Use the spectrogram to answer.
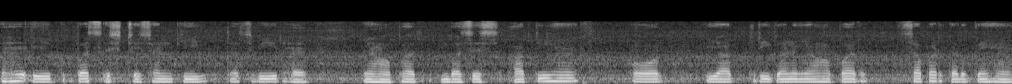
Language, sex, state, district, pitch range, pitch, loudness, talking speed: Hindi, male, Maharashtra, Aurangabad, 125-135 Hz, 125 Hz, -15 LUFS, 110 wpm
